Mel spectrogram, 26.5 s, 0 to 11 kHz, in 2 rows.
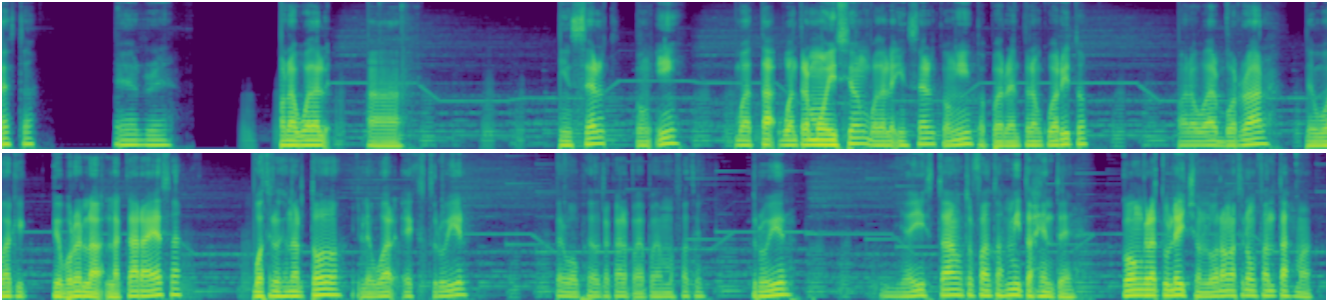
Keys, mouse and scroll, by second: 0.2 click, 0.8 KP_3, 1.2 r, 2.2 click, 2.4 KP_1, 4.0 alt+z, 5.2 alt+z, 6.4 i, 7.1 Tab, 8.7 i, 11.2 click, 12.4 Delete, 16.0 a, 17.8 e, 19.0 Escape, 19.4-20.4 middle drag, 20.6 alt+z, 20.6 scroll down 2, 20.8 e, 21.5 click, 21.7 KP_1, 22.3-24.5 scroll down 8, 24.8-25.3 shift+scroll up 2, 25.6 scroll up 1.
